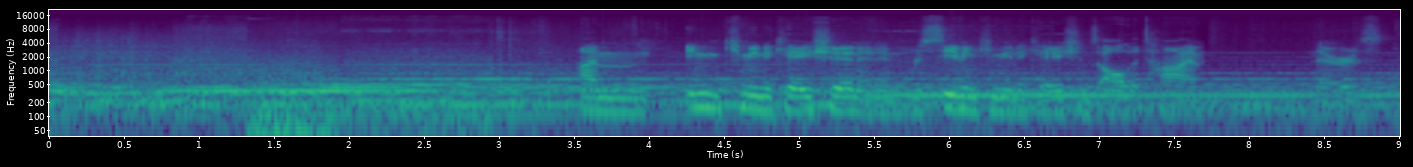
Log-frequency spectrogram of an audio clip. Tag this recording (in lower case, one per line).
music
speech
outside, urban or man-made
